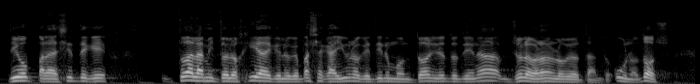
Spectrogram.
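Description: Over a quiet background, a man talks at a very fast pace with a fairly high pitch and ordinary pitch variation. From Uruguay. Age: 50s. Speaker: political adviser, campaign policy coordinator; guest. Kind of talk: radio/TV panel interview. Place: studio.

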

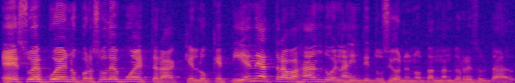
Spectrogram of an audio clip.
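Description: A man talks at a fairly quick pace with ordinary pitch variation. His voice sits fairly high and has a bright, sharp tone.

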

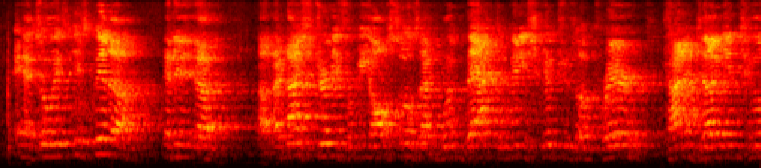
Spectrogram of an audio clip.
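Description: A man projects his raised voice at a moderate pace with monotone, flat intonation. Strong room echo and light background noise surround him. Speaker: preacher. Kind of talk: sermon. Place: church. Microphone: camera far.

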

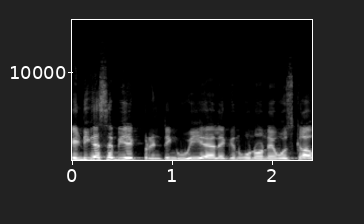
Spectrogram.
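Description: The speaker is a man. He keeps to a moderate pace. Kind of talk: lecture. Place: studio. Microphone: lapel.

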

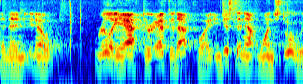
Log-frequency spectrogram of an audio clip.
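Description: A man talks at a fairly quick pace with ordinary pitch variation. Light background noise and audible room echo surround him. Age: 50s. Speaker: snack company founder; interviewee. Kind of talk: interview. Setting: on site at factory. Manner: halting, many fillers. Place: home room. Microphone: lapel.

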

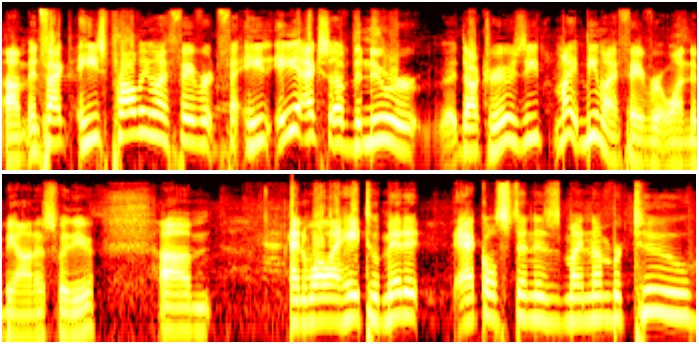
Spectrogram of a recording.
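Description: With an American accent, the speaker talks very fast in very wide pitch swings at a very even loudness. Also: man, high pitch for a man. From Philadelphia. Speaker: podcast host. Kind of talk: casual chat. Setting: bar with small audience. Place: studio. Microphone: headset.

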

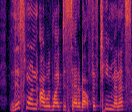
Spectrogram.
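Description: This woman's voice has a high pitch. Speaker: cake decorating instructor. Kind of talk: tutorial.

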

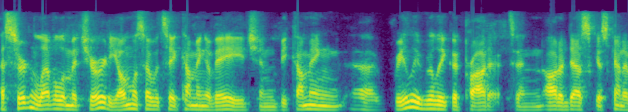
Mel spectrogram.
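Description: A man talking very fast with ordinary pitch variation, his dry sound carrying no echo against a quiet background. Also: hardly any pauses. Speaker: user group host opening the meeting. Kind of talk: meeting introduction remarks. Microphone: video call.

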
